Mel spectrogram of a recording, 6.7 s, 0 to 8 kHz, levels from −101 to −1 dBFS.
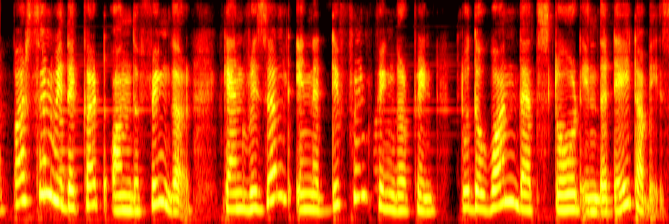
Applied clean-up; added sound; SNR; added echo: neural mask model DeepFilterNet 3.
